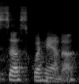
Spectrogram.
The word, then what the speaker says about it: Susquehanna: It is Susquehanna.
